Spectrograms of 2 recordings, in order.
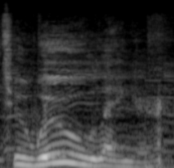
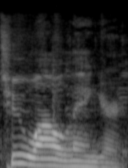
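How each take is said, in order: First: The middle syllable rhymes with 'too'. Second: The middle syllable rhymes with 'cow'. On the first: This is the actual pronunciation of the name. The speaker calls it right. "it's really" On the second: This is how the speaker habitually says it. The speaker calls it wrong. "I pronounce it"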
